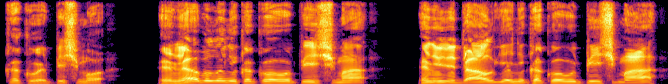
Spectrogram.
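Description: A man's voice: fairly low pitch, sing-song, a little slow, no room sound, clean studio sound. A man voicing a tipsy, insolent manservant in an audiobook, drawling and repeating himself in an obstinate, evasive way. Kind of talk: dramatised audiobook of a classic novel.

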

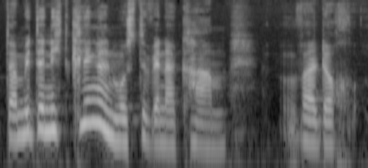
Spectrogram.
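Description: Low-voiced, nervous young housemaid. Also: female voice, very animated, moderate pace, a little mellow. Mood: nervous, evasive. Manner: hesitant, defensive. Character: young newlywed former housemaid, meek, evasive, nervous. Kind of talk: German radio crime play acting.

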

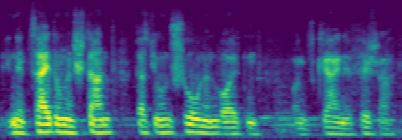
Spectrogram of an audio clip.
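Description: Actor as a low-voiced poor fisherman, muffled recording. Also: normal speed, lightly acted. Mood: resigned. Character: plain, poor fisherman recounting a disaster. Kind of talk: radio drama narration in character. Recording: dull, noisy radio recording.

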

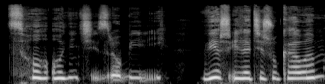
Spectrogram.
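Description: A woman's voice: lowish voice, animated, a little slow, dark tone, no echo, studio quality, pitched above the performer's own voice. Woman acting an earnest, anxious young heroine. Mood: tearful. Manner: urgent, emotional. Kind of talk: dramatised audiobook narration.

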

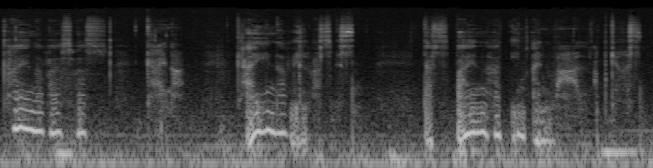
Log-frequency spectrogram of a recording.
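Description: An actor playing a ragged, half-mad sailor prophet in a radio play, raspy and creaky, taunting and cryptic. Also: male voice, on the high side, takes it slowly, dark tone, whispered. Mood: bitter, agitated. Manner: taunting, cryptic, erratic muttering. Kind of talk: German radio play acting.

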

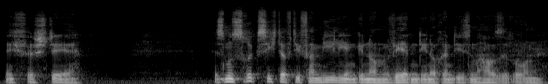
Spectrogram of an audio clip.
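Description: A man's voice: a bass voice, normal speed, darkish tone. An actor playing a proud, defiant writer facing his executioner, eloquent and sardonic, in the style of a 1950s German radio play. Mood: scornful, composed.

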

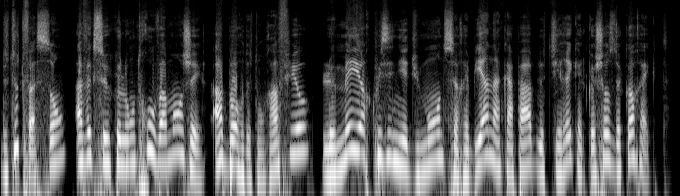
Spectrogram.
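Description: A young spacewoman in a sci-fi audio drama, played by an actress, with a fairly low voice and a very dry, close sound. She is measured and firm, protective of her crew and careful by nature. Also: expressive, darkish tone, dry recording. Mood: teasing.

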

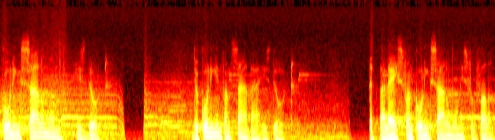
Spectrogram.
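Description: A man's voice: deep voice, fairly even intonation. Trage, zeer lage vertellersstem van een man. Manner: grave, measured. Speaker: narrator. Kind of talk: scripted radio drama narration. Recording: dull old recording with long reverb and soft music.

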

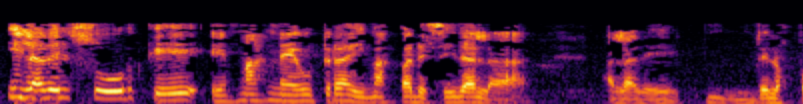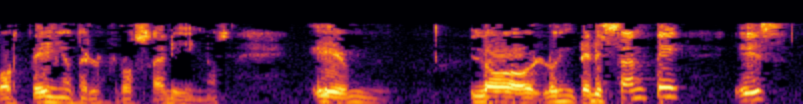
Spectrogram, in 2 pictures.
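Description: A man's voice: medium pitch, very animated, unhurried, breathy edge. A man, speaking as a radio guest and explaining in a lecturing way with many restarts. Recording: dull lo-fi radio recording.

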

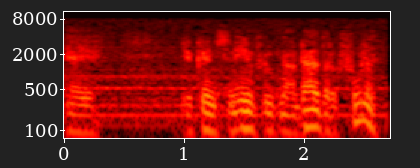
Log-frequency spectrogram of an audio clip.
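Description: A man's voice: low-pitched, fairly even intonation, fairly quick, natural voice. A man playing a cautious, worried spaceship doctor in a radio drama, speaking hesitantly. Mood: uneasy. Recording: muffled, very noisy old radio play.

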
